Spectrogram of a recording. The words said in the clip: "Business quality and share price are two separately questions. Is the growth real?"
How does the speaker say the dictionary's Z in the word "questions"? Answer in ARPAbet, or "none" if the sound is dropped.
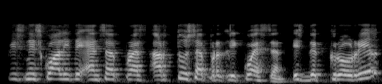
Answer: none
